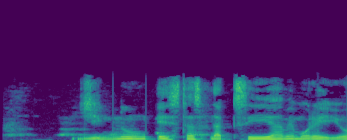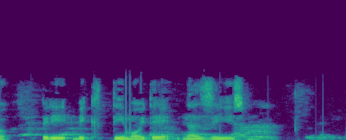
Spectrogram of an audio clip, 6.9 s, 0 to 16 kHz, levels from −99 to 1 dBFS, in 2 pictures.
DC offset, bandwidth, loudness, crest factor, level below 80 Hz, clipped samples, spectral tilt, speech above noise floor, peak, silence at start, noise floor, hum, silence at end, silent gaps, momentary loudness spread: under 0.1%; 7.6 kHz; -23 LUFS; 16 dB; -46 dBFS; under 0.1%; -6 dB/octave; 29 dB; -6 dBFS; 0.1 s; -52 dBFS; none; 0.1 s; none; 14 LU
